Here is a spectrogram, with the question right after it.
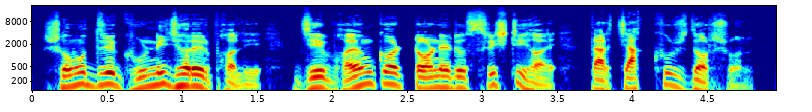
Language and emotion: Bengali, neutral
